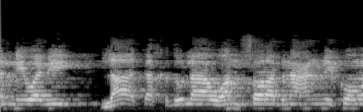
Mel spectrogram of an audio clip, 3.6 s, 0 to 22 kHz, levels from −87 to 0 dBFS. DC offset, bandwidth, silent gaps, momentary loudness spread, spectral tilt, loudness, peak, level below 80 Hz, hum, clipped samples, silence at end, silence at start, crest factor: under 0.1%; 6 kHz; none; 7 LU; -6 dB/octave; -20 LUFS; -4 dBFS; -80 dBFS; none; under 0.1%; 0 s; 0 s; 16 dB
